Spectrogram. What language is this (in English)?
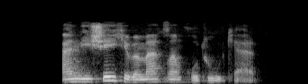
Persian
